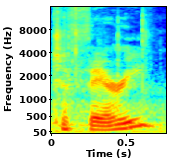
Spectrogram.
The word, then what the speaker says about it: Teferi: some people pronounce it to fairy but i was like why would it be pronounced to fairy but then spelled like why are they to fair why would you pronounce the two e's differently why do you think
